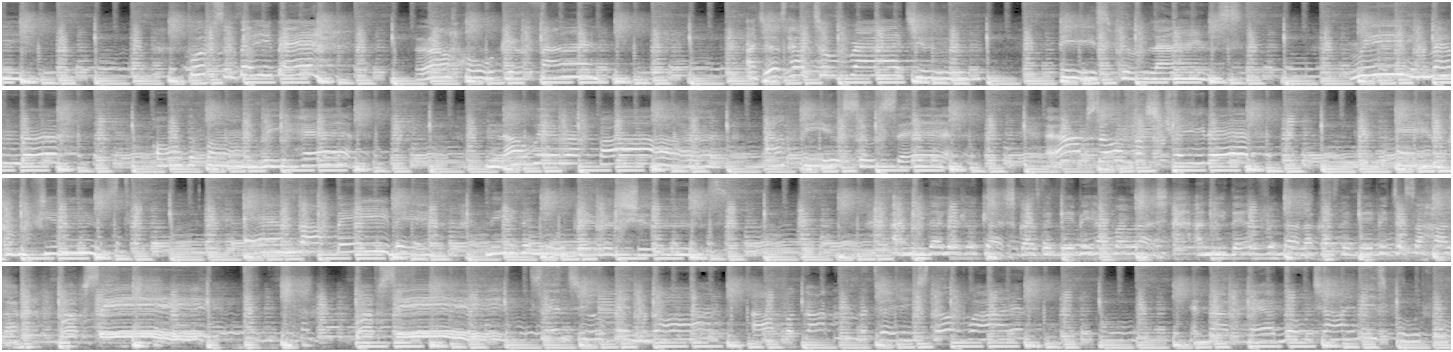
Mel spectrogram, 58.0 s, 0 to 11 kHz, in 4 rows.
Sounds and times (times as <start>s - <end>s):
Music: 0.0s - 57.9s.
